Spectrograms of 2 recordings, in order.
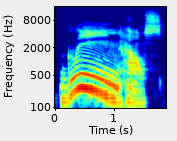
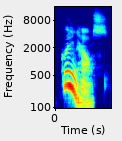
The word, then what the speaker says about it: greenhouse: rules and more examples compound nouns often have stress on the first part listen carefully to the examples I'll hold the stress for one second the first time Greenhouse Greenhouse father-in-law father-in-law compound adjectives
